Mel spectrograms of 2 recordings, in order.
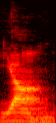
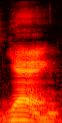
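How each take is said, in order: First: The word is said closer to the Chinese original. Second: The word is said in an anglicized Western way. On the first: The speaker calls it right. "a more accurate pronunciation would be yang" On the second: The speaker calls it wrong. "in the West it's mispronounced as yang"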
